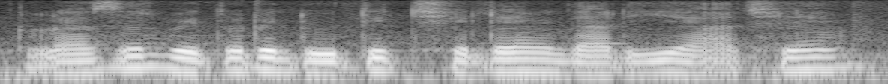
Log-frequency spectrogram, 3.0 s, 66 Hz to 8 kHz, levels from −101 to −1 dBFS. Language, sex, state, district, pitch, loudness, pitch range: Bengali, male, West Bengal, Cooch Behar, 130 Hz, -14 LUFS, 125-150 Hz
